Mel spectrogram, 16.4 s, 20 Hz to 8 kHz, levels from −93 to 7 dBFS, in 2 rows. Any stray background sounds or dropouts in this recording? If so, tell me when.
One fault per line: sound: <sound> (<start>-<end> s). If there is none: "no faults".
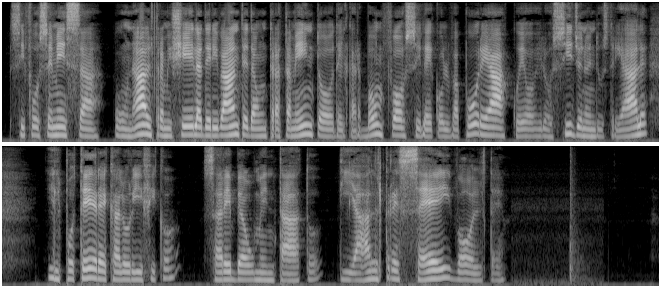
sound: thud (15.3-15.7 s)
